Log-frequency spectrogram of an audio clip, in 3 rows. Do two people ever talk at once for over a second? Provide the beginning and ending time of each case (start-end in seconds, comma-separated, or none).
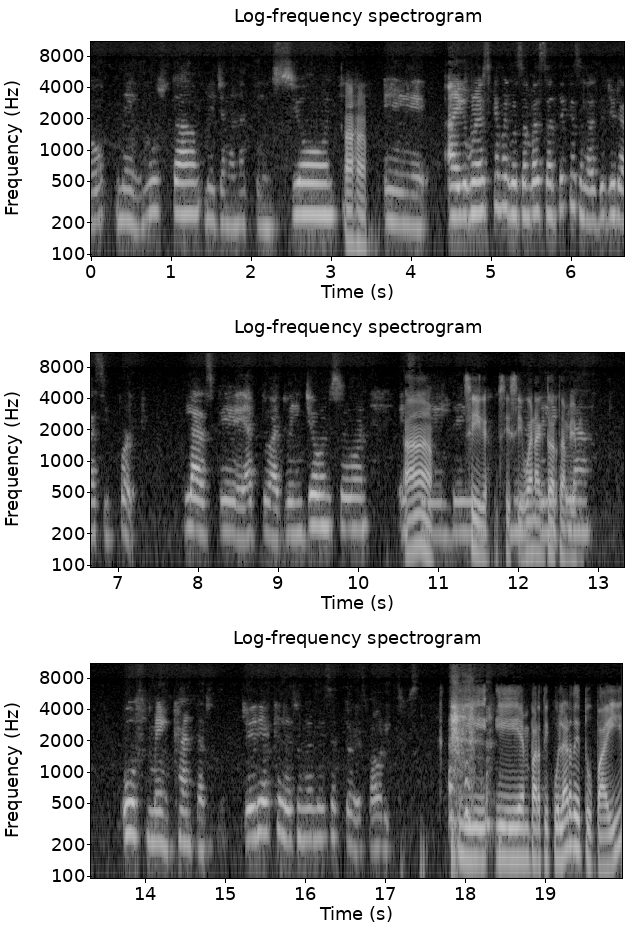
10.6-12.9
